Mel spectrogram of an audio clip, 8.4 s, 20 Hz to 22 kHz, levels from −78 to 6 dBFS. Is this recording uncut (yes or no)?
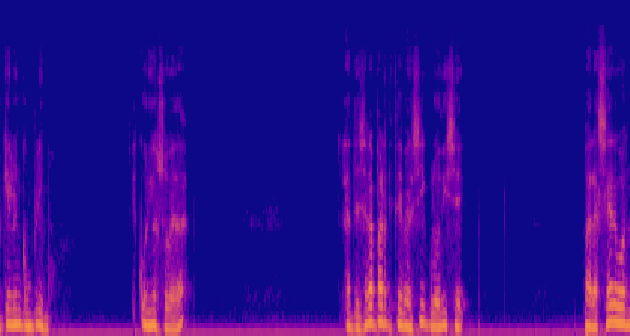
no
